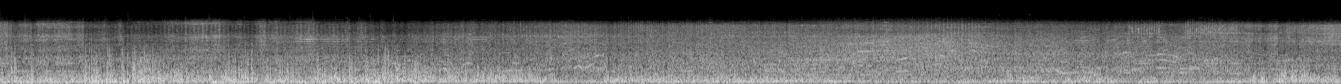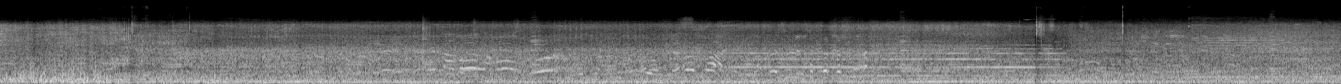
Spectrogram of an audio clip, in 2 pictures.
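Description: Farm tractor engines running as a line of tractors idles and drives along a road, a continuous loud engine rumble with people's voices mixed in.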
